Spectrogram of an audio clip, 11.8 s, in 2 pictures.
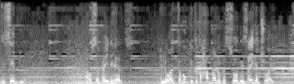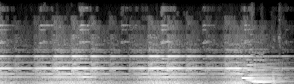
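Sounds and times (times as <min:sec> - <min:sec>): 
speech: 0:00.0 - 0:00.7, 0:01.7 - 0:06.0
train rumbling past: 0:00.0 - 0:11.7
train horn: 0:10.7 - 0:11.7.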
